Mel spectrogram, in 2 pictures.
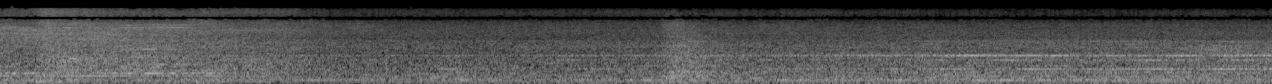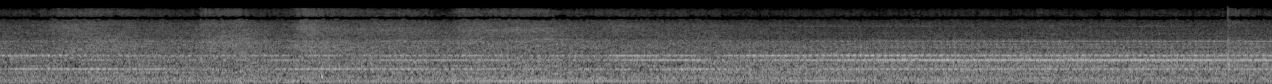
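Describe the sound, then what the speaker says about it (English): Steady mechanical hum and whir fill a machining workshop at a thermoforming machine factory in Shanghai, continuous and fairly loud throughout, with faint tonal whines from machine tools and no talk. "Here is our machining workshop."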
